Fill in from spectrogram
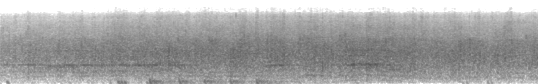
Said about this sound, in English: Somebody clap your hands and give him real praise. Give him some praise that costs you something.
